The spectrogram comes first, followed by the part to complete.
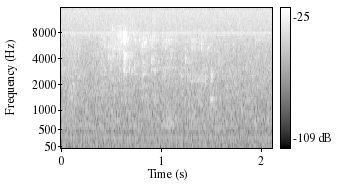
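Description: Near silence: kitchen room tone with a faint steady hum and a few faint small ticks.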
